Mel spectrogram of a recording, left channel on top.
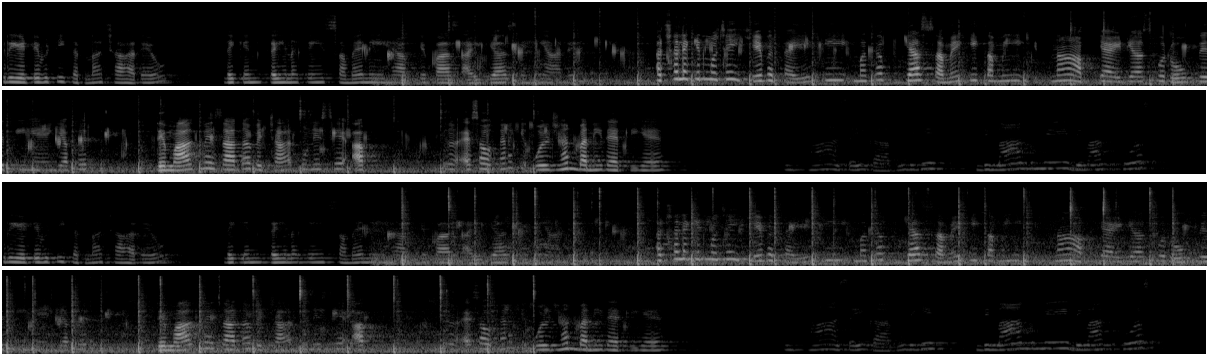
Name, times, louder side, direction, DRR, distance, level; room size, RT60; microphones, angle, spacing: voice 1, 0.0-1.6 2.2-5.8 6.5-10.2 10.5-12.9 13.5-15.7 16.5-18.7, left 4 dB, 45° left, 15 dB, 0.5 m, -38 dB
sound 1, 3.6-10.4 11.6-18.3, left 8 dB, 80° left, 0.7 m, -50 dB
sound 2, 3.7-17.4, right 5 dB, 45° right, 0.4 m, -42 dB
voice 2, 19.9-21.4 21.8-23.5, right 1 dB, 15° right, 4 dB, 0.9 m, -55 dB
17.5 x 8.3 x 6.3 m, 1.2 s
head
